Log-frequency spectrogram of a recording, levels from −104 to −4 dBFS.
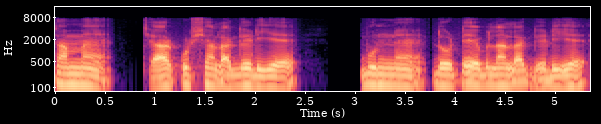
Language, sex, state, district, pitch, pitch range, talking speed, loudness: Marwari, male, Rajasthan, Churu, 115 Hz, 105-115 Hz, 110 wpm, -18 LUFS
